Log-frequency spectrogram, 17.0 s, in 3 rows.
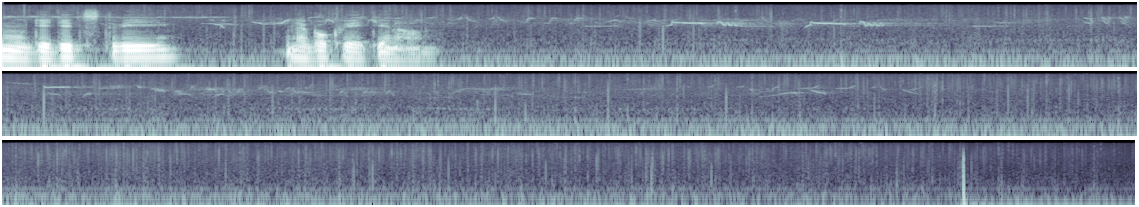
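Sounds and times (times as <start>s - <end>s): faint birds chirping: 0.0s - 12.2s.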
